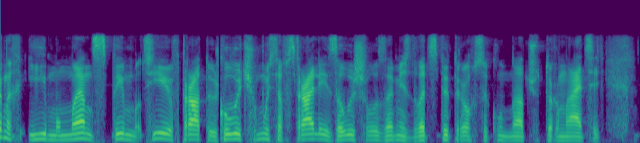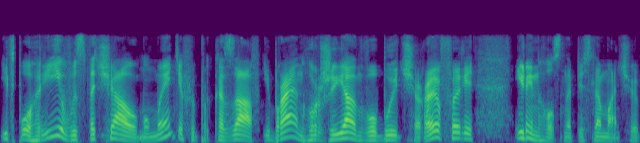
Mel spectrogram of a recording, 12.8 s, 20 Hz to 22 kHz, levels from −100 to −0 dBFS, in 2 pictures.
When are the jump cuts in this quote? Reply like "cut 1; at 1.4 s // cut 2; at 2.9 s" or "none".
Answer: cut 1; at 1.4 s // cut 2; at 2.2 s // cut 3; at 5.2 s // cut 4; at 6.5 s // cut 5; at 11.7 s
